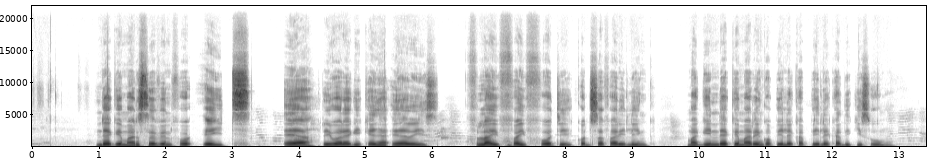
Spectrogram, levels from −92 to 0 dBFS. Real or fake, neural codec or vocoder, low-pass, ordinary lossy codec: real; none; none; none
